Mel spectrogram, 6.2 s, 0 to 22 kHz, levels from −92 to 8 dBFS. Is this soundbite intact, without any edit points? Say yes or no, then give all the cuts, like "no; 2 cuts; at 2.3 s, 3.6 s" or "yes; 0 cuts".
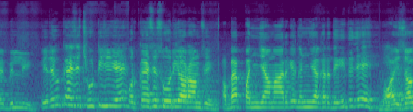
yes; 0 cuts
